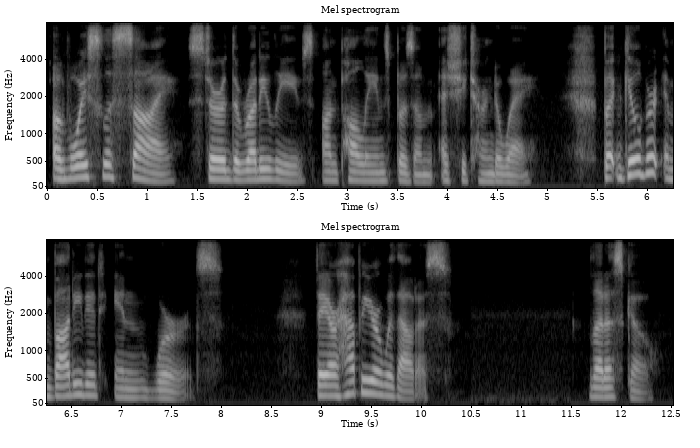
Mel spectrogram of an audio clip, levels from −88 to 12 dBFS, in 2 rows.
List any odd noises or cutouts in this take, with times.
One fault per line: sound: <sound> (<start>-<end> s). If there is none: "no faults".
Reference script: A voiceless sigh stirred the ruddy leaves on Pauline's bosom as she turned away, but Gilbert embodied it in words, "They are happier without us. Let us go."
no faults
